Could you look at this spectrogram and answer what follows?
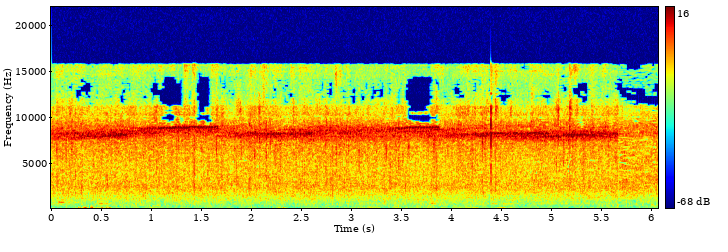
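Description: Steady rain falling, an even hiss, with a few dull low thumps, the loudest about half a second in.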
